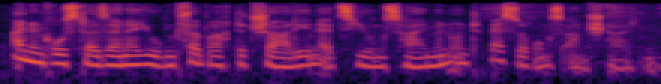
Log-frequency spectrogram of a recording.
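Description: Gravelly male documentary narrator. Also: on the high side, brisk, music in the background. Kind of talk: scripted documentary drama narration.

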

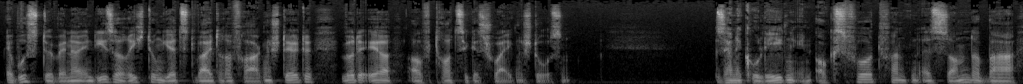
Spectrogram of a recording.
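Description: A man's voice: extremely low pitch, slightly rough, exaggerated voice. A man reading scripted narration for a radio drama in a storytelling style.

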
